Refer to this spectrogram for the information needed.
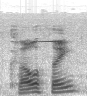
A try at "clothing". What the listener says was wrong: Mm-hmm. Clothing, yeah.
